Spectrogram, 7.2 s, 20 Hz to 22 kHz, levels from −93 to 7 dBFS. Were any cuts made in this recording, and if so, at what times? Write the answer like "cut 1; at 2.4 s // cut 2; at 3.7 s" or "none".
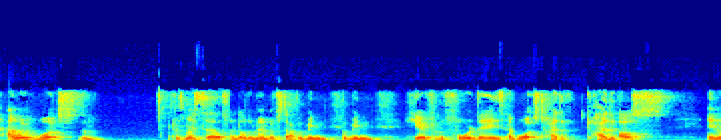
cut 1; at 2.3 s // cut 2; at 3.4 s // cut 3; at 5.1 s // cut 4; at 6.2 s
